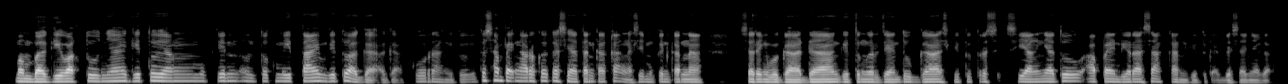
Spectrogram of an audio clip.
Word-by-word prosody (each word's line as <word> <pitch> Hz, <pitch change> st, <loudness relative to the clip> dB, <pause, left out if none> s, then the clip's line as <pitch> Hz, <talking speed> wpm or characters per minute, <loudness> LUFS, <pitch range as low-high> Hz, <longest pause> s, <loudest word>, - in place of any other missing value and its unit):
membagi 130 Hz, -1 st, +6 dB
waktunya 145 Hz, +4 st, +3 dB
gitu 155 Hz, +3 st, +1 dB
yang 155 Hz, -2 st, +3 dB, 0.2 s
mungkin 160 Hz, +1 st, -4 dB
untuk 155 Hz, -1 st, -8 dB
me 150 Hz, 0 st, -1 dB
time 155 Hz, 0 st, +2 dB
gitu 150 Hz, +3 st, +2 dB
agak-agak 100 Hz, -5 st, -4 dB
kurang 130 Hz, -2 st, -9 dB
itu. 100 Hz, +1 st, -13 dB
Itu 150 Hz, +10 st, -4 dB
sampai 175 Hz, -1 st, +2 dB
ngaruh 155 Hz, 0 st, +1 dB
ke 165 Hz, +2 st, -2 dB
kesehatan, 130 Hz, -5 st, 0 dB
Kakak, 135 Hz, +3 st, -5 dB
gak -, -, -9 dB
sih, 125 Hz, -, -6 dB
mungkin 120 Hz, +1 st, -7 dB
karena 115 Hz, -1 st, 0 dB, 0.4 s
sering 120 Hz, -1 st, +2 dB
begadang 115 Hz, +1 st, +4 dB
gitu, 115 Hz, 0 st, -3 dB
ngerjain 115 Hz, -1 st, -1 dB
tugas 120 Hz, -1 st, 0 dB
gitu, 120 Hz, +1 st, -12 dB
terus 130 Hz, -2 st, -8 dB
s -, -, -39 dB
siangnya 130 Hz, 0 st, 0 dB
tuh 155 Hz, +3 st, -1 dB
apa 130 Hz, 0 st, 0 dB
yang 125 Hz, -, -1 dB
dirasakan 120 Hz, -3 st, -3 dB
gitu, 100 Hz, -3 st, -13 dB
Kak, 95 Hz, -, -16 dB
biasanya, 95 Hz, 0 st, -8 dB
Kak? -, -, -38 dB
125 Hz, 180 wpm, -22 LUFS, 115-150 Hz, 0.4 s, membagi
